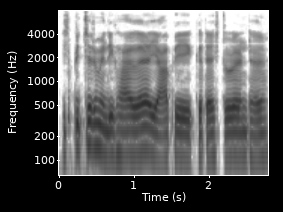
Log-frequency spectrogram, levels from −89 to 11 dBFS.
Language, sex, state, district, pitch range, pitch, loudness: Hindi, male, Haryana, Rohtak, 110-120 Hz, 115 Hz, -13 LUFS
